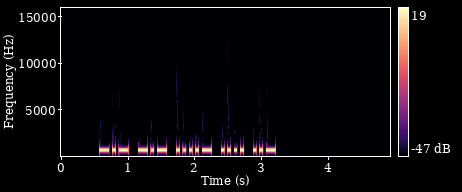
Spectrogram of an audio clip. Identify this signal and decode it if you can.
Morse code, heard as a keyed tone, about 25 wpm, 700 Hz. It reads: KK4HU
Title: USA Call Signs - 5 Characters - Repeated 3x - 25wpm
